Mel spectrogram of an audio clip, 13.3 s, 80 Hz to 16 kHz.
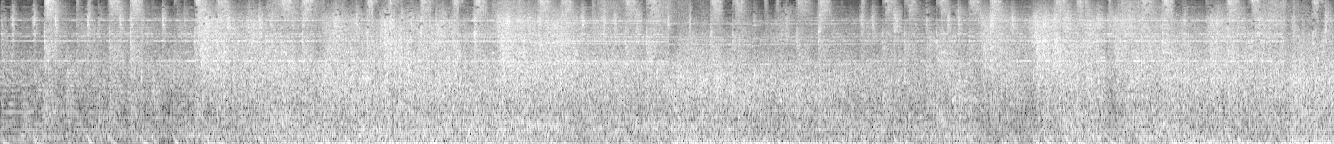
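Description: Rocket blasts from mech combat in Armored Core 2: Another Age, a dense, continuous run of loud booming explosions and crashing impacts with no talk.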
